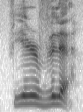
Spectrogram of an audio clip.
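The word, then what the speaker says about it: virvle: to call it v-i-r-v-l-e and it's pronounced fearless if you wonder how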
